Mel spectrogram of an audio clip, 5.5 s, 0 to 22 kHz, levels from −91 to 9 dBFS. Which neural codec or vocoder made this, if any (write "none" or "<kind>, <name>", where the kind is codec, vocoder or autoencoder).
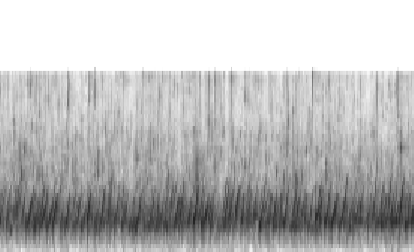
none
